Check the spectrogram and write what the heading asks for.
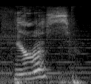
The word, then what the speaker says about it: Huiras: My guest is Harris.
